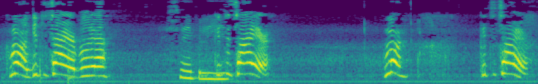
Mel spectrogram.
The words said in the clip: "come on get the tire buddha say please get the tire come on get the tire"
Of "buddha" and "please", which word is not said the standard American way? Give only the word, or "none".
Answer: please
